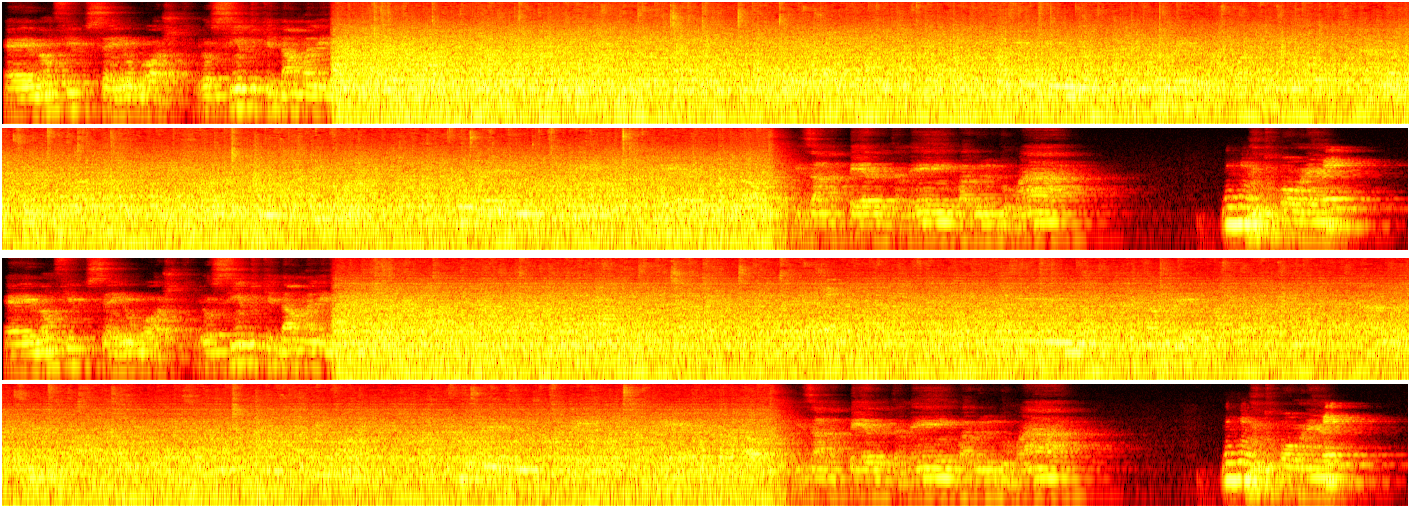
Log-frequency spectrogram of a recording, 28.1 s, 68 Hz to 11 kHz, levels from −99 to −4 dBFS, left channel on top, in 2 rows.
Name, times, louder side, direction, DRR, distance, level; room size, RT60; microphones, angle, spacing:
voice 1, 0.0-4.6 5.1-5.5 7.4-8.6 9.7-17.8 18.4-24.8 26.5-27.3, left 1 dB, 50° left, -7 dB, 1.4 m, -26 dB
sound 1, 3.3-21.8, left 2 dB, 80° left, 0.8 m, -19 dB
voice 2, 5.8-6.4 8.2-8.6 26.3-26.8 27.3-27.4, equal, 35° right, -4 dB, 1.3 m, -24 dB
11.0 x 5.3 x 2.7 m, 1.2 s
head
